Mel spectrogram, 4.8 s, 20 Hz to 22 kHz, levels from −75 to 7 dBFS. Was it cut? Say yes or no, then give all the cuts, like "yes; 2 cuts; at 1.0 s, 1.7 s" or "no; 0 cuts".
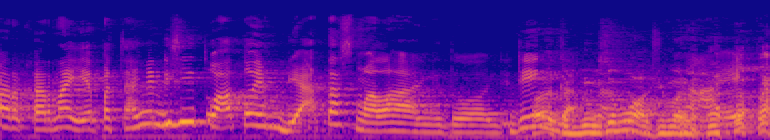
no; 0 cuts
